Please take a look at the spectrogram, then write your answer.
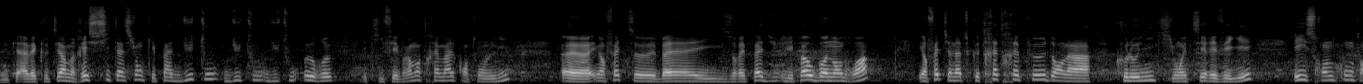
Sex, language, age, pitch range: male, French, 30-49, 150-205 Hz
